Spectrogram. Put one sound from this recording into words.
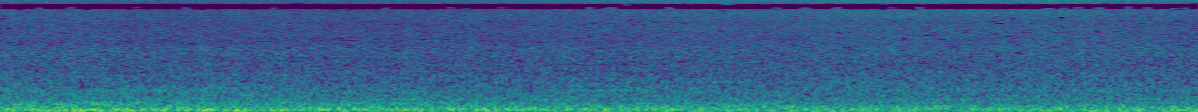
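Churning wake water rushes and foams behind a boat.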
